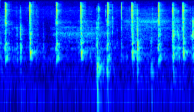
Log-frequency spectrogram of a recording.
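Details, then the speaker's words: Sommer roller door opener control board in learn mode during programming: light dry ticks about every half second that stop once the button ribbon is plugged in. Control board relay clicking in learn mode. "there you go you'll hear that stop clicking so it knows it doesn't have to be in learn mode anymore"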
